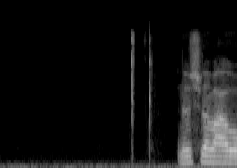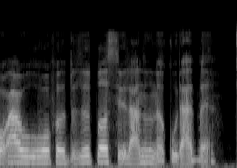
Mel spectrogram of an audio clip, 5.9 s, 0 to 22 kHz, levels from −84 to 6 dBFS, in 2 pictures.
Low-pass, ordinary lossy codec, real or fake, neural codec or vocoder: 9.9 kHz; AAC, 32 kbps; fake; autoencoder, 22.05 kHz, a latent of 192 numbers a frame, VITS, trained on many speakers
